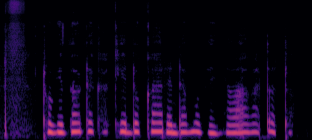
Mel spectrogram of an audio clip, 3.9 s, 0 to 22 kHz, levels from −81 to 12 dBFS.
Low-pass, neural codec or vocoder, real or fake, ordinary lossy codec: none; vocoder, 44.1 kHz, 128 mel bands, Pupu-Vocoder; fake; none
